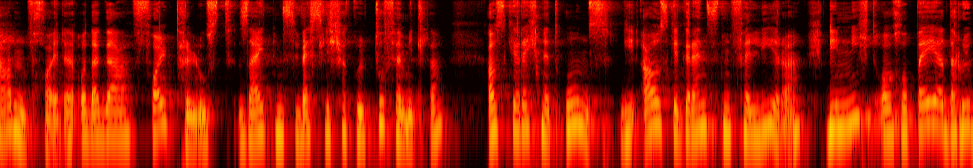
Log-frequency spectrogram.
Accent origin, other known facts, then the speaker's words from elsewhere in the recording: Ukraine; Die Frau konnte sich nicht einmal vorstellen, ein Land mit einem solchen komischen Namen Ukraine auf ihrem Kontinent zu haben.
